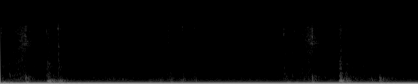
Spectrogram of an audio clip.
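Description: Fingers type code on a computer keyboard in short, uneven bursts of sharp clicks and taps, close and moderately loud, separated by quiet pauses and with no one speaking.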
